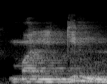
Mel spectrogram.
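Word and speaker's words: مَالِكِ: Kita contohkan, Qul a'udzu birabbin nas, malikin nas. Namun di dalam surah Al-Fatihah ini, sebagaimana kita sampaikan di awal tadi, itu cara membacanya lebih banyak kesepakatan para ulama adalah dipanjangkan. Bagaimana bunyinya? Maliki Yaumiddin.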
